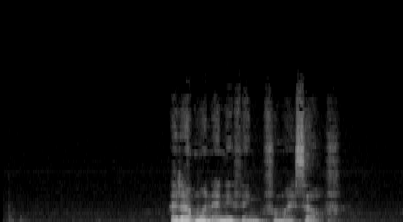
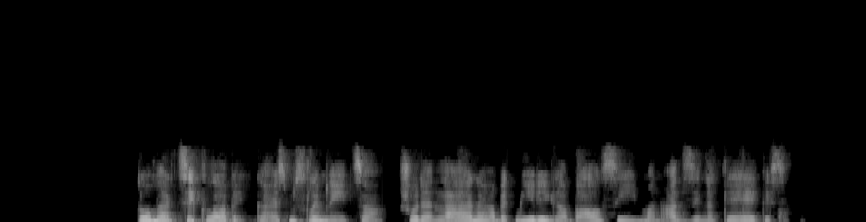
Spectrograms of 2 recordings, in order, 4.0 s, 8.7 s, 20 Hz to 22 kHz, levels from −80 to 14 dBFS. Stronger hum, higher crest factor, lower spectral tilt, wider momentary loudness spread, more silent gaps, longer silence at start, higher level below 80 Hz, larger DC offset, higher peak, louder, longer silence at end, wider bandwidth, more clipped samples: neither; about the same, 20 dB vs 18 dB; about the same, -6 dB/octave vs -5 dB/octave; about the same, 12 LU vs 12 LU; second, none vs 3.93-3.99 s; first, 1.7 s vs 1.4 s; about the same, -62 dBFS vs -64 dBFS; neither; about the same, -6 dBFS vs -6 dBFS; first, -21 LUFS vs -24 LUFS; second, 0.65 s vs 0.8 s; first, 13 kHz vs 7.8 kHz; neither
